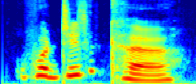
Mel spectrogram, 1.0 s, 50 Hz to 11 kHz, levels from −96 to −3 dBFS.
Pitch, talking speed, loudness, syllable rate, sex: 245 Hz, 185 wpm, -18 LUFS, 4.9 syllables/s, female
